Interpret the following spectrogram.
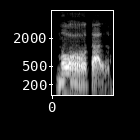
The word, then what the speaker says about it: Mortal: For example, this specific Rakshasa, his name was Mortal, but he rolled his R, so he should be properly pronounced as Mortal.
